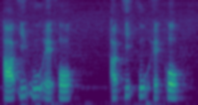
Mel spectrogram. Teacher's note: Low, high, high, low, high. So here I greatly exaggerated the difference in pitches, but like I said, it can be very subtle.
